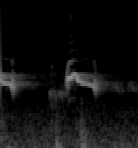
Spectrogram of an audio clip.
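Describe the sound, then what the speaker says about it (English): Two quick whistled bird calls, one just after the other, sounding close and clear against a quiet background, with no voices. "Look in, cooed the second."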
